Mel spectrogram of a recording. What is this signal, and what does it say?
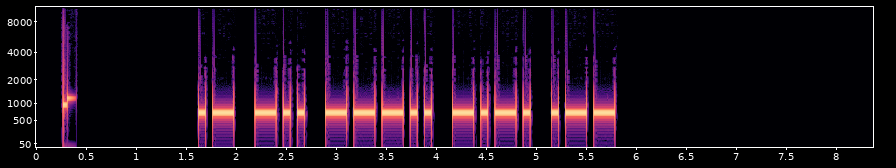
Morse code, heard as a keyed tone, about 17 wpm, 700 Hz. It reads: AD8CW
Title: Call Signs - 17wpm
